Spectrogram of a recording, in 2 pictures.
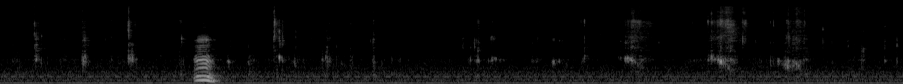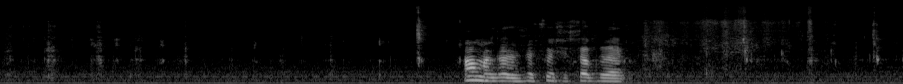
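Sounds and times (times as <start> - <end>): soft chewing clicks: 0.1 - 13.7
crunching fried crust: 2.4 - 13.5, 14.7 - 18.0.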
